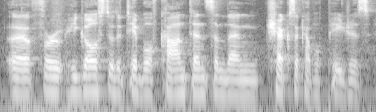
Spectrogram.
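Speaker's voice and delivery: usual speaking voice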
